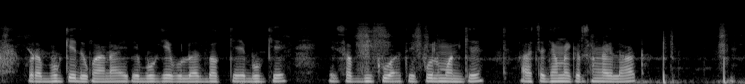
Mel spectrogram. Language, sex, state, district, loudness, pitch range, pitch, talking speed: Halbi, male, Chhattisgarh, Bastar, -25 LUFS, 135-145 Hz, 140 Hz, 160 wpm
